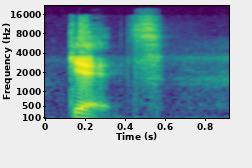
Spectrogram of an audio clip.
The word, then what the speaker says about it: Getz: It's not Goats, it's Getz.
